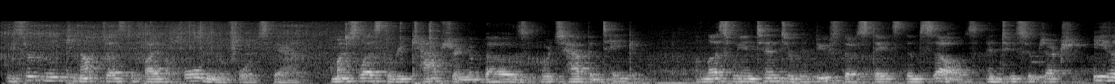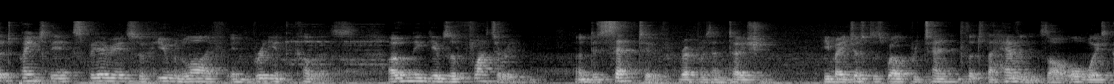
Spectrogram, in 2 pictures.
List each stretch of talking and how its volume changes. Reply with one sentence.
The talking can be heard from 0.1 to 22.2 s, at a steady volume.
